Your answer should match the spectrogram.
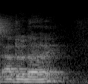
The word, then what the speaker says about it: Adonai: There are at least two most used names for God in Hebrew, Elohim, and what our Hebrew cousins would pronounce as Adonai, Lord.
